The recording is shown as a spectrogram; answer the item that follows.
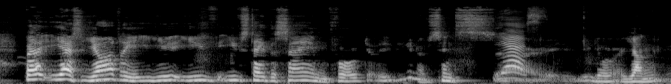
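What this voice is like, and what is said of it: Usual voice. Nothing is said of it.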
